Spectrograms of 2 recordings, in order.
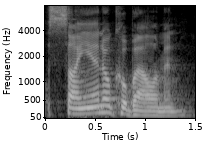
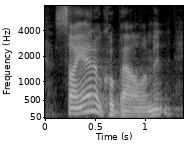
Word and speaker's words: cyanocobalamin: market, is something called cyanocobalamin. Cyanocobalamin, cyano sounds like the word cyanide, and cyanide, most of us know, is a poison.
